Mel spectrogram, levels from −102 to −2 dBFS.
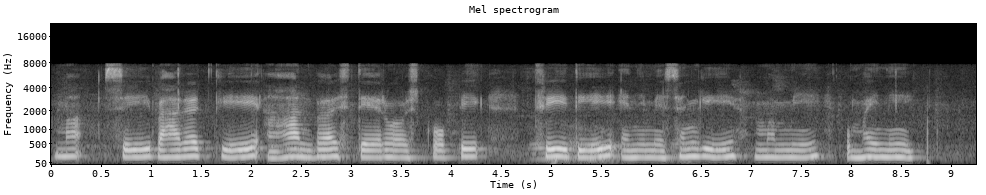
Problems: none marked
